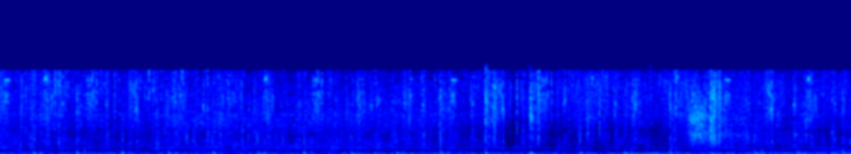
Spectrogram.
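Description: Footsteps tread steadily and quickly on stone.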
